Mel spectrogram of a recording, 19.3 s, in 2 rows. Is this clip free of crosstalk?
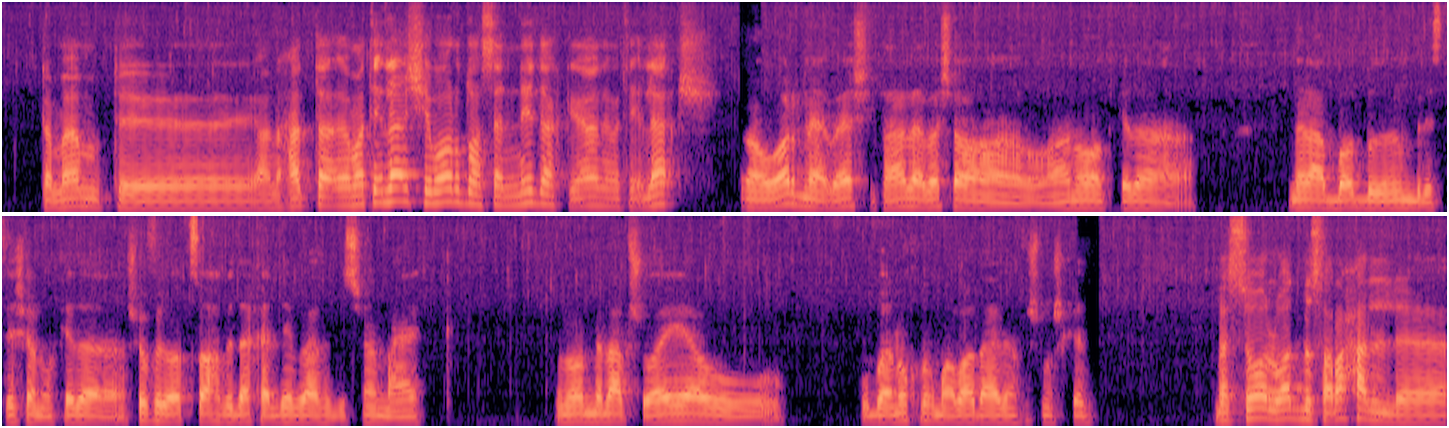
Yes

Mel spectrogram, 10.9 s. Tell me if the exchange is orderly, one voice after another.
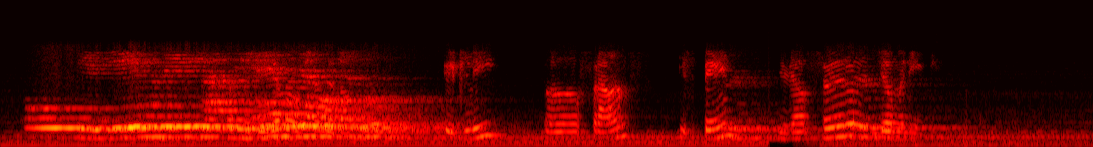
No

